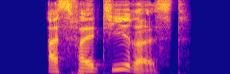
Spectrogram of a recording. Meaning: second-person singular subjunctive I of asphaltieren
- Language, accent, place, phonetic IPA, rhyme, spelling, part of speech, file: German, Germany, Berlin, [asfalˈtiːʁəst], -iːʁəst, asphaltierest, verb, De-asphaltierest.ogg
